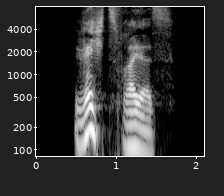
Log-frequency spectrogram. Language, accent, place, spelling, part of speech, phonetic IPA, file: German, Germany, Berlin, rechtsfreies, adjective, [ˈʁɛçt͡sˌfʁaɪ̯əs], De-rechtsfreies.ogg
- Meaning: strong/mixed nominative/accusative neuter singular of rechtsfrei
